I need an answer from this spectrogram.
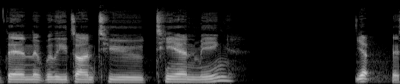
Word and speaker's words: Tian Ming: Then it leads on to Tian Ming.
